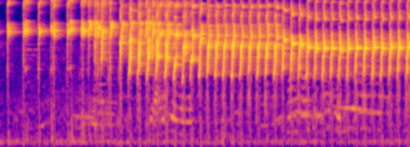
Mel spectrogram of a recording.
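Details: A lovebird's extended ngekek chattering for training lazy birds: several separate sharp squeaks open into a quick, continuous rattle of high metallic notes, about three per second, holding to the end.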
